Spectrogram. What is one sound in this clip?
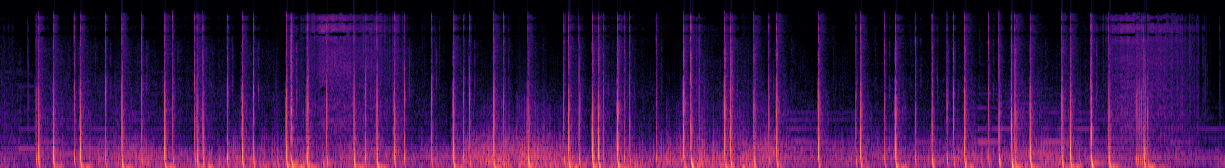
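Fireworks explode in rapid loud bangs and crackles.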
